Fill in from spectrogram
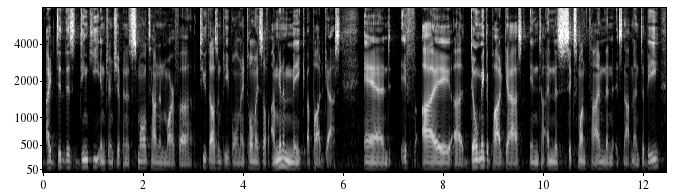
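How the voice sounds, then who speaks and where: A man's voice: deep voice, a bit bright. An American man around his thirties, a podcast producer telling his career story in an informal, self-deprecating way at a panel.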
